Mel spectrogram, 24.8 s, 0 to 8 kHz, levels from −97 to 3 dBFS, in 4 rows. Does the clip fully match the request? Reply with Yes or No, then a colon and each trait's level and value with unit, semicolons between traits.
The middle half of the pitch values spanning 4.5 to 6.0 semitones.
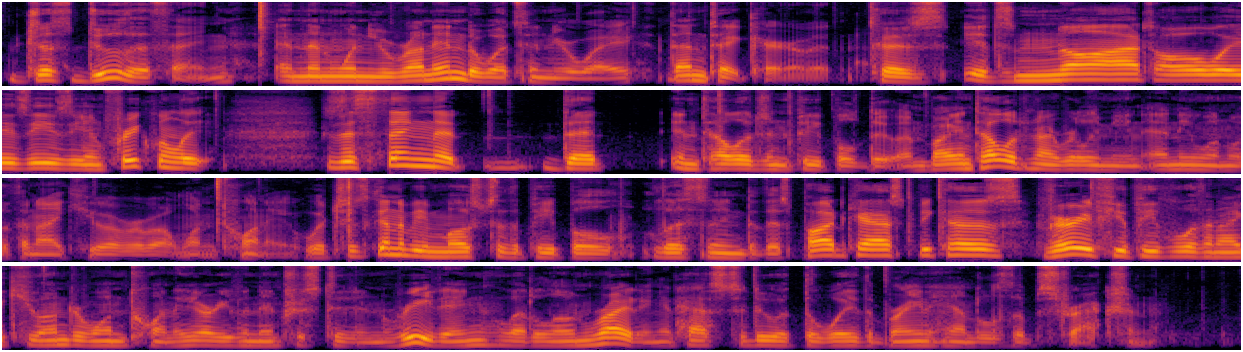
Yes: wide, 5.5 semitones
